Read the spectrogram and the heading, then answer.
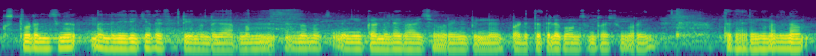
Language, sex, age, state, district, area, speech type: Malayalam, male, 18-30, Kerala, Idukki, rural, spontaneous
